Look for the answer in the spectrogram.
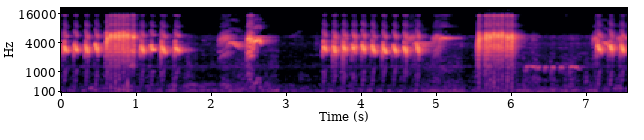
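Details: Green leafbird performing an isian kapas tembak song: quick bursts of sharp chirps broken by harsh rasping bursts, slurred whistles and a short low trill, with brief pauses between phrases.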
